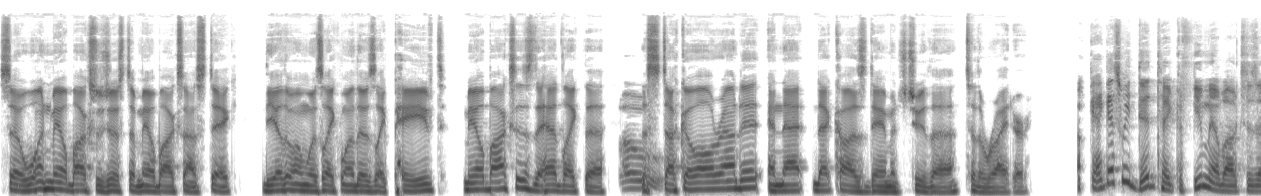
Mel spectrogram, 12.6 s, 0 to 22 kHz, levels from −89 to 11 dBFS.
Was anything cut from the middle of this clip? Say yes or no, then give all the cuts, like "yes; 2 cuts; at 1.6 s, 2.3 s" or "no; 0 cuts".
no; 0 cuts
